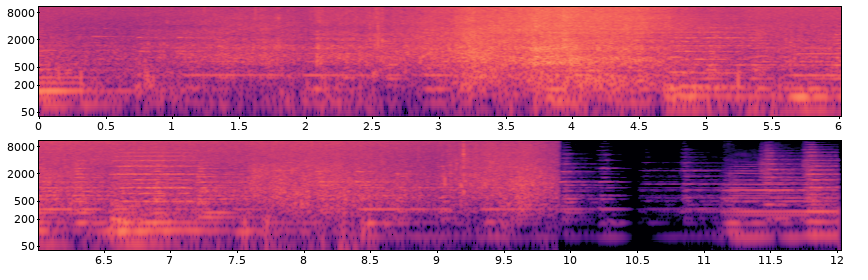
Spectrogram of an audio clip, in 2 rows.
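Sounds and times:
small waves breaking on a beach: 0.0s - 10.0s
instrumental background music: 0.0s - 12.0s.

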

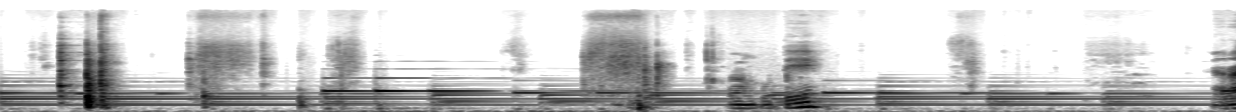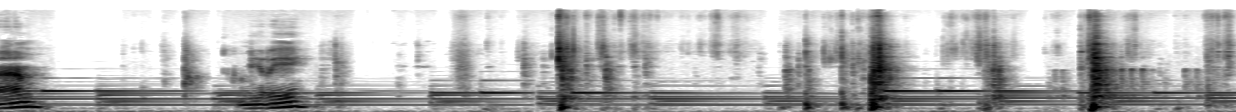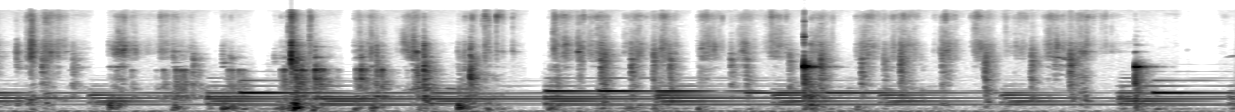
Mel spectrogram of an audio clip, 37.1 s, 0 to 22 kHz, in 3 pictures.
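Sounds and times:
background music with held notes: 0.0s - 37.0s.

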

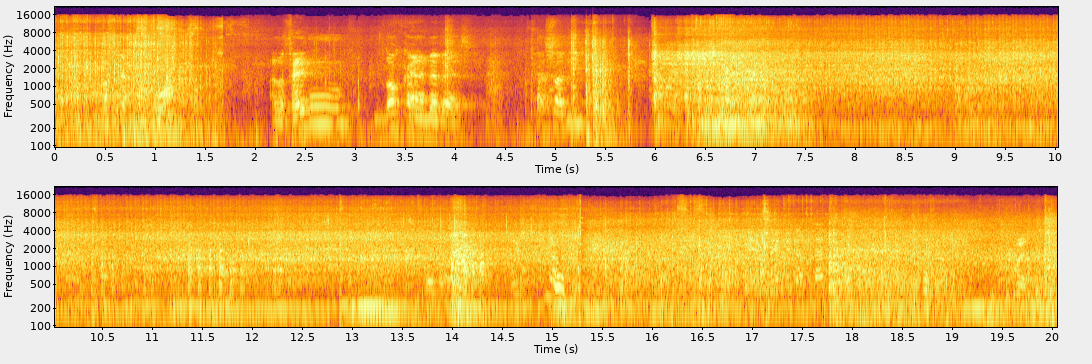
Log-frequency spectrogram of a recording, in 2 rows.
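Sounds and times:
car engine starting and running: 6.0s - 20.0s.

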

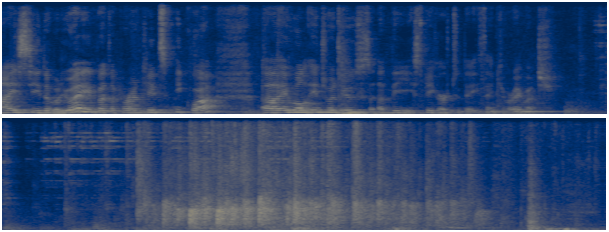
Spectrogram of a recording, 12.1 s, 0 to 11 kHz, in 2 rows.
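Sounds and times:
audience applauding: 7.3s - 11.3s.

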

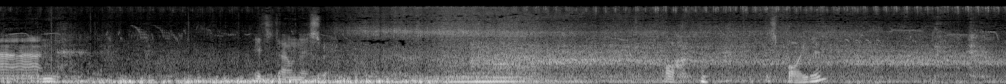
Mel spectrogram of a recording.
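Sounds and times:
wind rumble on microphone: 0.0s - 7.2s
vehicle passing: 3.1s - 10.0s.

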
